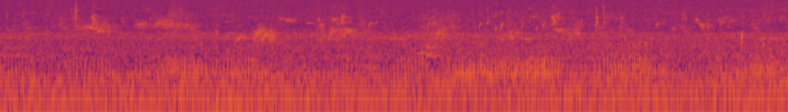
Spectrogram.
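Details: Common frogs returned to a garden pond in spring, calling together; low purring croaks in a steady overlapping chorus, with a few high bird chirps above.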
